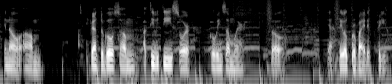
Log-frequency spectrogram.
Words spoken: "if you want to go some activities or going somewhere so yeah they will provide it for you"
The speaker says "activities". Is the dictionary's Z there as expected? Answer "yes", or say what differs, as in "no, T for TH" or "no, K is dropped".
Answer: no, S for Z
